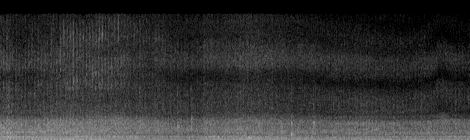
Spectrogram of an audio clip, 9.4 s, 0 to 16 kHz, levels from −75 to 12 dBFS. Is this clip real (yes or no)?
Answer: yes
